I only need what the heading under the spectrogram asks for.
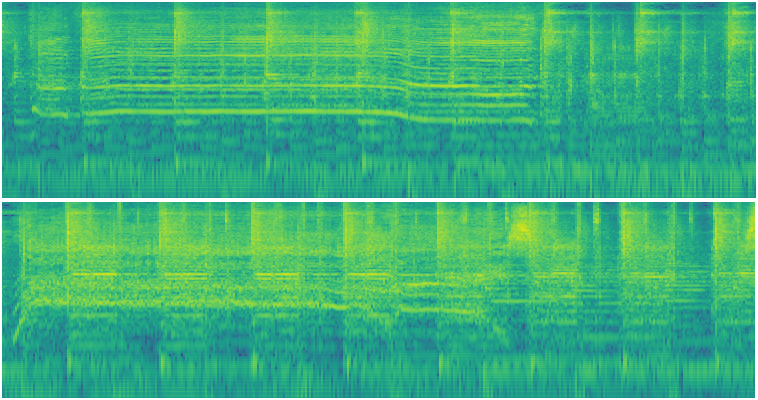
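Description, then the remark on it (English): A track from an album: loud, dense rock music with distorted guitars and pounding drums, over which a vocalist delivers long, strained screams that rise and sustain before breaking off. “Why don't we play another cut from the record?”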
